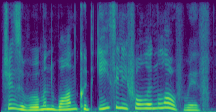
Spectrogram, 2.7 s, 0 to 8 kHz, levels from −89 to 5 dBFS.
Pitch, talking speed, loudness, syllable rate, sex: 245 Hz, 220 wpm, -13 LUFS, 5.6 syllables/s, female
